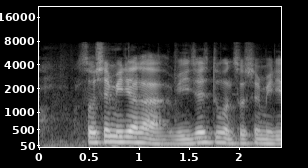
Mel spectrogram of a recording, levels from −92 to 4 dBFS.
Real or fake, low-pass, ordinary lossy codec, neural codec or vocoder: real; none; none; none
